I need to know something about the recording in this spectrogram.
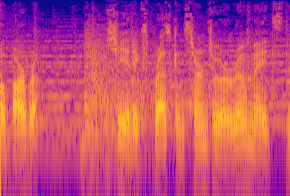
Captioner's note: gunfire blasting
